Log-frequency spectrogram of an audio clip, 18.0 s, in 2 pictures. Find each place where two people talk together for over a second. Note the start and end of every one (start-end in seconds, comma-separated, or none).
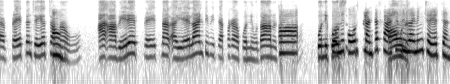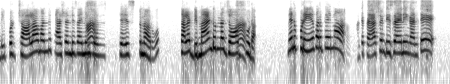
none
